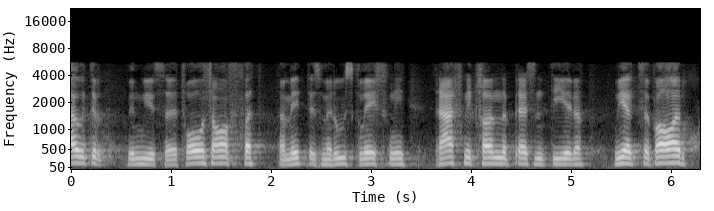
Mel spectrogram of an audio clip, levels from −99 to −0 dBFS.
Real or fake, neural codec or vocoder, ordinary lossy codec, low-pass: fake; codec, 16 kHz, 1 kbps, FunCodec, trained on LibriTTS, 50 frames a second; none; 5.4 kHz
